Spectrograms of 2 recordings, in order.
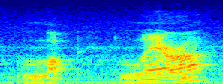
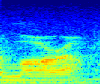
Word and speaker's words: Lara: Tomb Raider 2 and I actually think it's pronounced Lara laracroft is the correct pronunciation for most of you out there who call her Laura but I already have uh Tomb Raider 2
